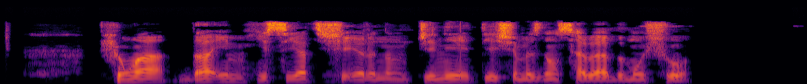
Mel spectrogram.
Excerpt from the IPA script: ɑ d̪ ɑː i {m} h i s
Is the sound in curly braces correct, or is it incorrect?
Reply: correct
